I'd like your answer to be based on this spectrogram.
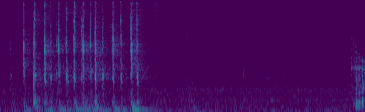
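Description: Rapid burst of keystrokes on a computer keyboard while entering a password at a desk, close and crisp for about two seconds, then near silence before a faint rustle at the end.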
